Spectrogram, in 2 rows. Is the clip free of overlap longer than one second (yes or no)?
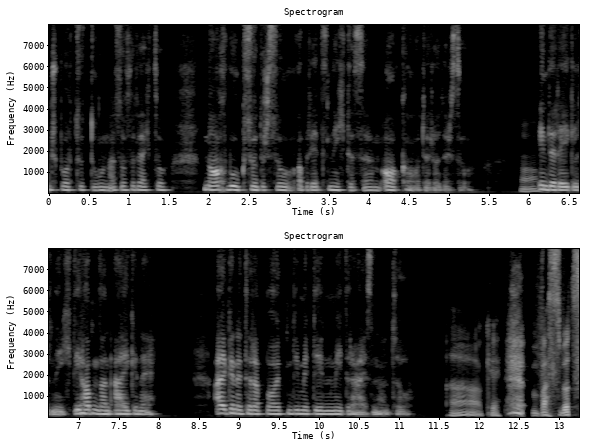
yes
